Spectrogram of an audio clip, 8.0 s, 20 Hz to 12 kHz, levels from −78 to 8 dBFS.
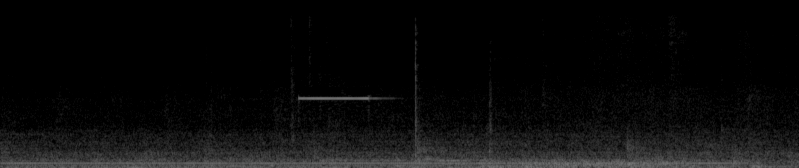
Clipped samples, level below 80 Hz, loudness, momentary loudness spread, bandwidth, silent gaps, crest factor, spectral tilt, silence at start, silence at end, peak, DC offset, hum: under 0.1%; -58 dBFS; -43 LUFS; 6 LU; 11.5 kHz; none; 16 dB; -5.5 dB/octave; 0 s; 0 s; -26 dBFS; under 0.1%; none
